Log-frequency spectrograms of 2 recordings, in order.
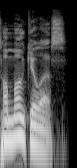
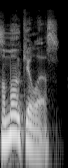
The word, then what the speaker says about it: homunculus: Today's word of the day is homunculus. – Homunculus? – Homunculus. – Homunculus. – How do you spell it? – H. Yeah. Homunculus. H. U. M. M. U-N-K-U-L-U-S. Homunculus. – Homunculus. Yeah, you're right.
